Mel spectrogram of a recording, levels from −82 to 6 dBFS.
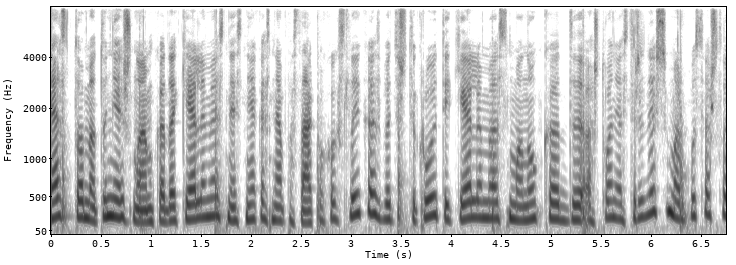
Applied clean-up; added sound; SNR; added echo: none; Hammer; 19 dB; none.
